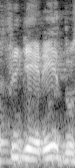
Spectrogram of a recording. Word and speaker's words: Figueiredo: bem eu gostei que a deputada falou Figueiredo sem o i e ela perguntou se a pronúncia estava correta ele concordou quer dizer ele nem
